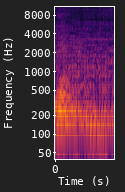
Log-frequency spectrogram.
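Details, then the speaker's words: Euro 150 motorcycle after replacing clutch lining and timing gear, previously very noisy and neglected: smooth, even engine note with no knocking, ticking or rattle, now running quiet and healthy. "Yan po yung maingay kanina Yan po napakagandang andar na"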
